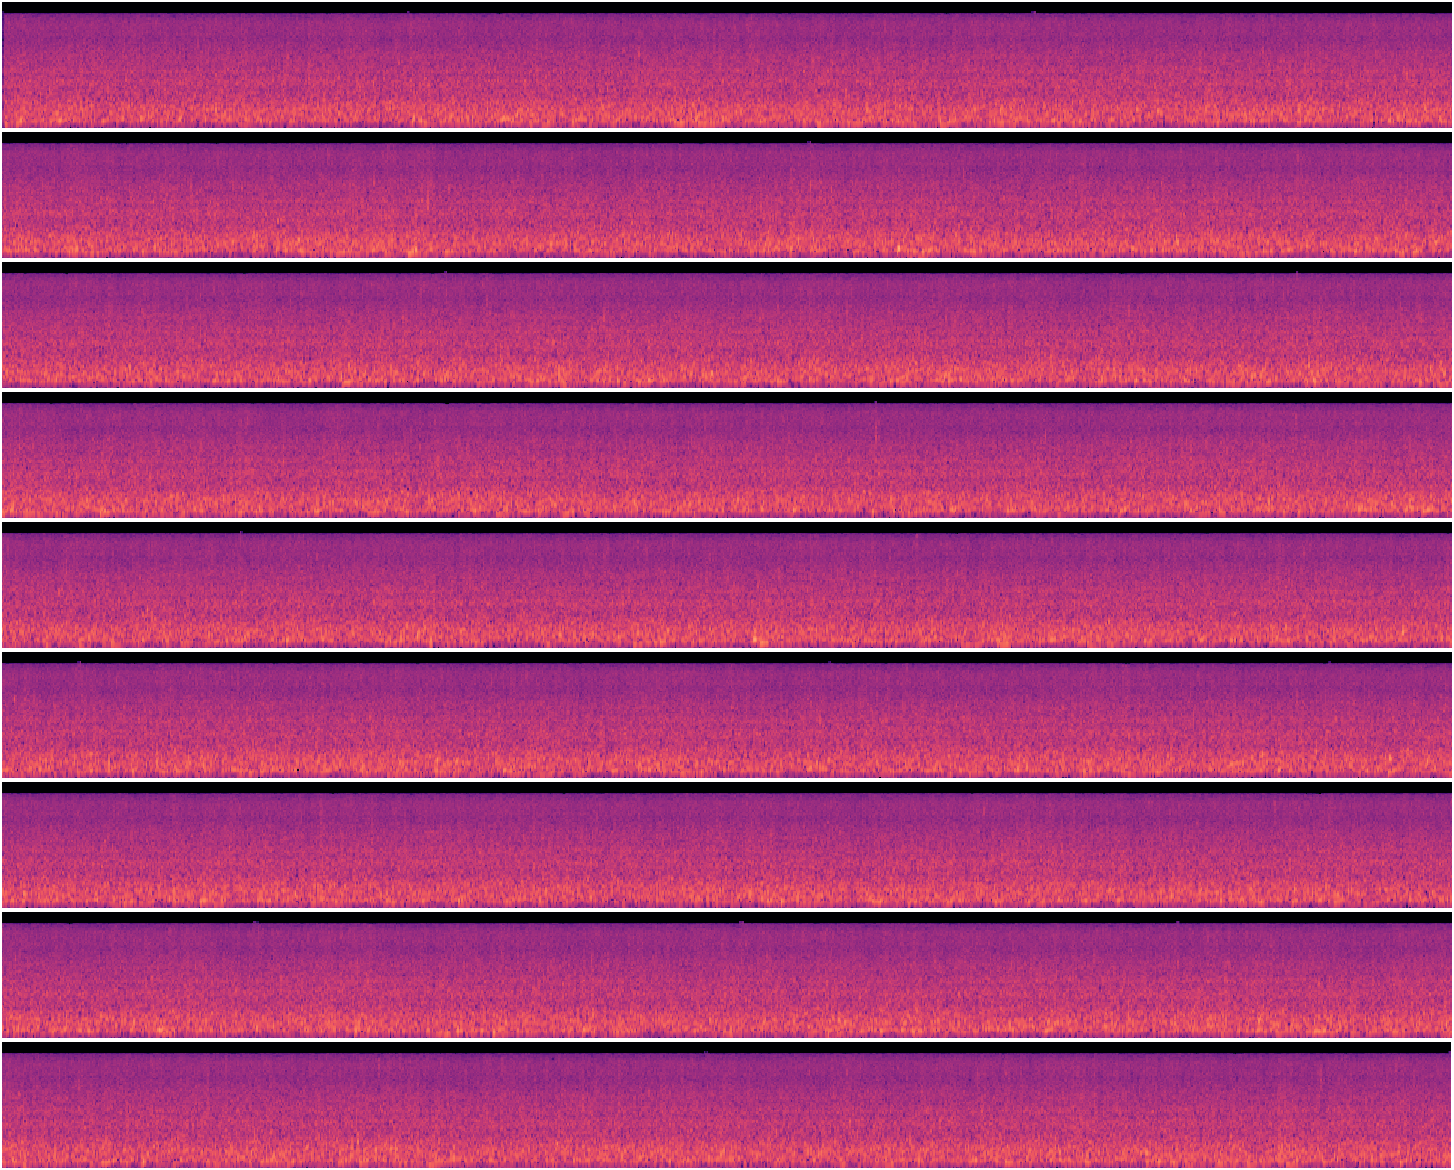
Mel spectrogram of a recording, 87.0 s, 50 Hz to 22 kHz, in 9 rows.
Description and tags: Streem, creek, close (3 of 3)
creek, flow, flowing, liquid, nature, river, streem, water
